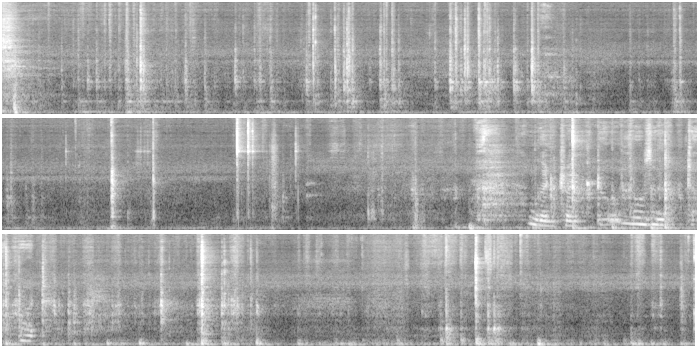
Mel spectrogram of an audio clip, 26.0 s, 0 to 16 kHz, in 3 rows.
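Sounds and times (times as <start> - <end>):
plastic drain parts clicking and tapping: 0.7 - 10.7, 15.4 - 21.2.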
